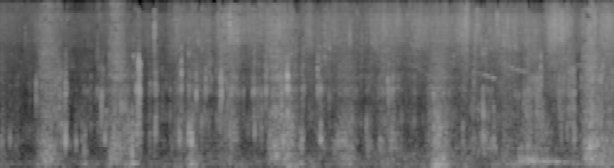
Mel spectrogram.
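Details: American bison on a tall grass prairie, eating while producing loud irregular grunts and snuffling breaths roughly every second or two, over crunching and grass rustle.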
